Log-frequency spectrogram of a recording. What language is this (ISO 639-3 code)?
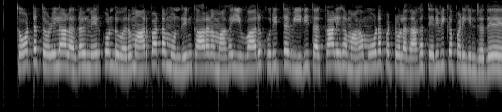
tam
